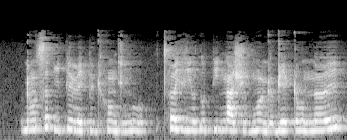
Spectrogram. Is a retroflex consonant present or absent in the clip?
present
